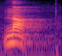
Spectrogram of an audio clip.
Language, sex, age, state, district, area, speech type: Sanskrit, male, 30-45, Karnataka, Dakshina Kannada, rural, read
